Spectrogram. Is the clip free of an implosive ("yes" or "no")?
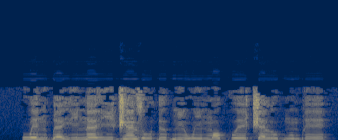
no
